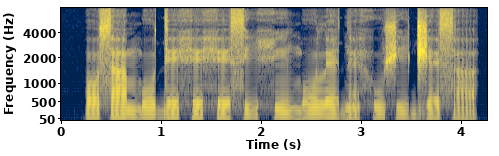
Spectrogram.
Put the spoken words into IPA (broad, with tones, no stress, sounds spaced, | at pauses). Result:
ɔ˦ s a˦˨ m o˨˦ d e˦ h e˦ h e˦˨ s i˨˦ h ĩ˧ m o˦ l ɛ˧ d ɛ̃˨ h u˧ ʃ i˧ d͡ʒ ɛ˧ s a˨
